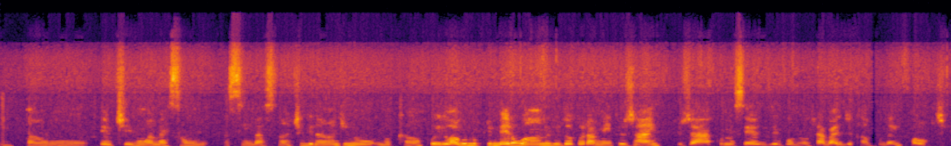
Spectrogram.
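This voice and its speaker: A woman speaks at a moderate pace in a dark, mellow tone, with monotone, flat intonation and hardly any pauses. The sound is dry and close, with no echo. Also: medium pitch for a woman. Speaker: academic researcher, recent PhD. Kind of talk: academic talk in online seminar.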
